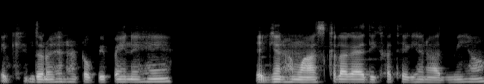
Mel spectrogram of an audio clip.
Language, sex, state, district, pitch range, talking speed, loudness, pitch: Chhattisgarhi, male, Chhattisgarh, Rajnandgaon, 115-125 Hz, 225 wpm, -24 LUFS, 120 Hz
